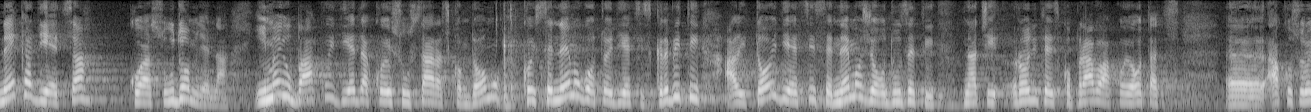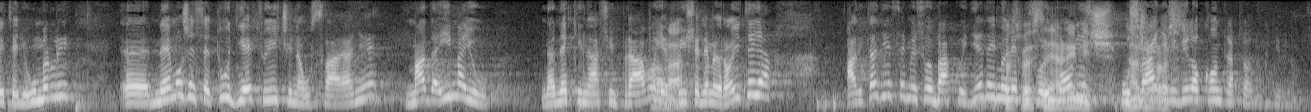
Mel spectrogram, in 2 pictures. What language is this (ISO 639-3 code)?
hrv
